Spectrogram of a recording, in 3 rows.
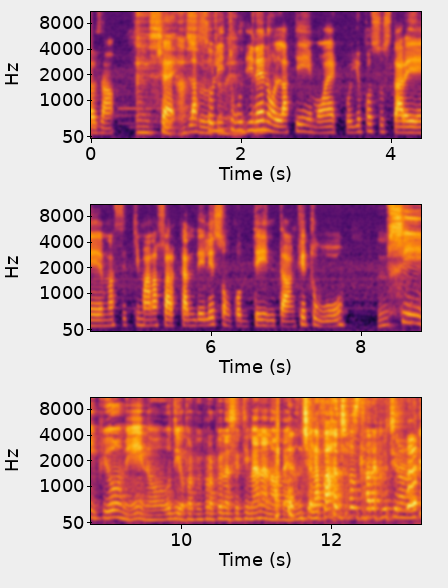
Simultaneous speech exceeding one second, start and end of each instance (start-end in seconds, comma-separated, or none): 0.8-2.4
